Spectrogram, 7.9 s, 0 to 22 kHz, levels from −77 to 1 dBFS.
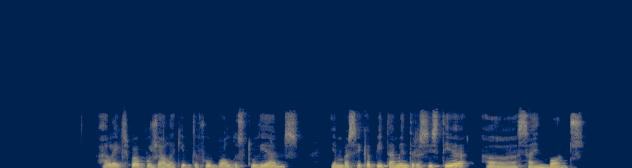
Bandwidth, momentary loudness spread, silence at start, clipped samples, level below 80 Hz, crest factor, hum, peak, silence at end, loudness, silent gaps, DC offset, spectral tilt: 8 kHz; 8 LU; 1.25 s; under 0.1%; -64 dBFS; 16 dB; none; -6 dBFS; 0.65 s; -23 LUFS; none; under 0.1%; -6 dB/octave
